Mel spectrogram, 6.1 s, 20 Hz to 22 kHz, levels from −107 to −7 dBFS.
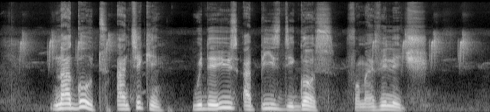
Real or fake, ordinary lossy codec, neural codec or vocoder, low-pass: fake; none; vocoder, 48 kHz, 128 mel bands, Vocos; none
